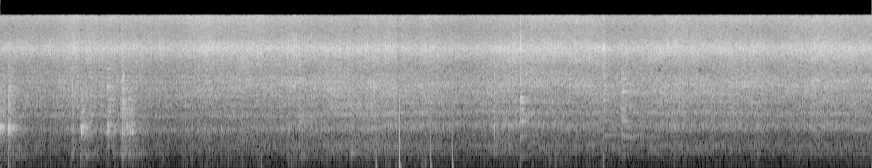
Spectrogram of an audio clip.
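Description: Chopped tomatoes, green chillies and ginger-garlic paste sizzling in hot ghee with browned onions in a pressure-cooker pot while being stirred with a spoon. The frying hiss is steady, with a few light knocks of the spoon against the pot.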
